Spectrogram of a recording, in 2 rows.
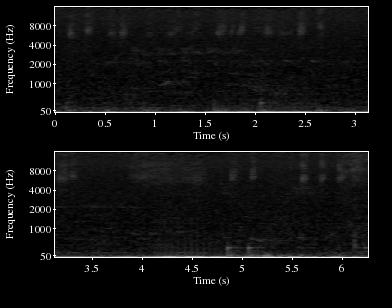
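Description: Chalk or pen scratching across a board during a Class 10 trigonometry lesson, a steady run of close scraping strokes with brief pauses and a few taps, with no talking.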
